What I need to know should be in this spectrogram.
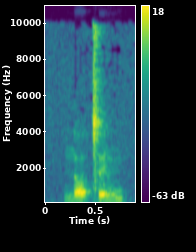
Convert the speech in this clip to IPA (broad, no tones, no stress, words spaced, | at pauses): nɔǀə ɾũ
